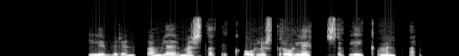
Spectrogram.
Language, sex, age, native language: Icelandic, female, 30-39, Icelandic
